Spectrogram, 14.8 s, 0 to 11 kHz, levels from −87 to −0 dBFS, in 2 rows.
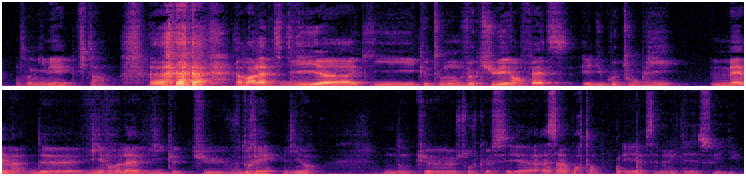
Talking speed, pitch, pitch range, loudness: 180 wpm, 110 Hz, 100-125 Hz, -25 LUFS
